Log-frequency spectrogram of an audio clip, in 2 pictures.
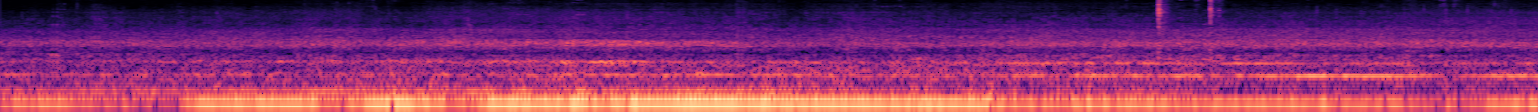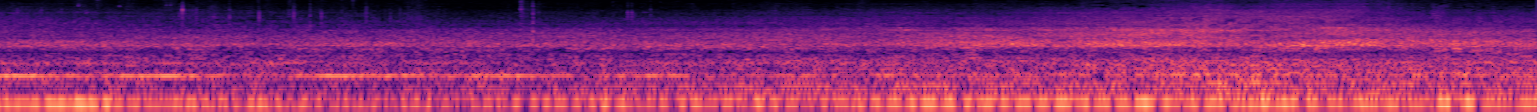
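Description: Street traffic: a steady engine hum and low rumble from a passing vehicle, loudest a few seconds in, then easing.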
